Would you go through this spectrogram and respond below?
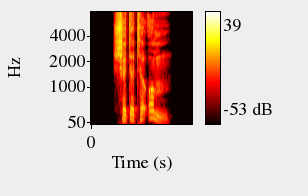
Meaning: inflection of umschütten: 1. first/third-person singular preterite 2. first/third-person singular subjunctive II
- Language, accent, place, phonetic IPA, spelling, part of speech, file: German, Germany, Berlin, [ˌʃʏtətə ˈʊm], schüttete um, verb, De-schüttete um.ogg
